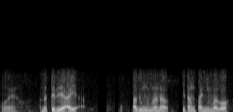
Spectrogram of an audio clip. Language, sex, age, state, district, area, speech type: Manipuri, male, 18-30, Manipur, Senapati, rural, conversation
